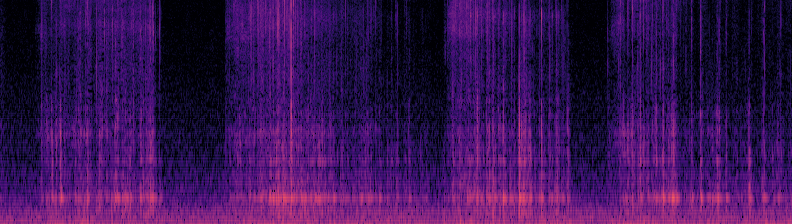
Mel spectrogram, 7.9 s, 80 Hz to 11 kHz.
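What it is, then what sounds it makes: Hard-shell box clutch. Long nail tips tap and scratch across a small, rigid, hollow gold box clutch covered in metallic material with raised dots, resting on fur. Quick, dense clicks come in four bursts separated by short pauses. They carry a hollow tone near 500 Hz over a steady low hum, with bright, crisp edges on each tap.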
